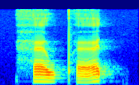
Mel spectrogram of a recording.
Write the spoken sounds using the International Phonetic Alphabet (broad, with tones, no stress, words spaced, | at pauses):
hɐ˧wpʰɐ˨˥t̚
